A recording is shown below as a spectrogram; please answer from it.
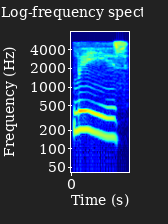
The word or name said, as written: Lee's Summit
